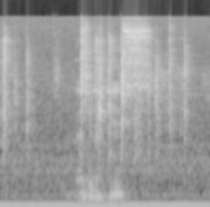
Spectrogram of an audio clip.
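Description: Computer keyboard being typed on: a run of quick, irregular key clicks as a word is entered, over a steady low hum.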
